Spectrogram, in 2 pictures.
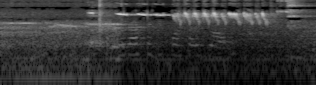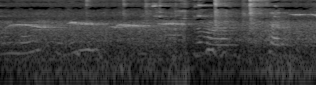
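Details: Lined seedeater described as very excited, singing a series of sharp high chirps followed by a fast, buzzy, pulsing trill, then more scattered whistled notes, over a steady background hiss.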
